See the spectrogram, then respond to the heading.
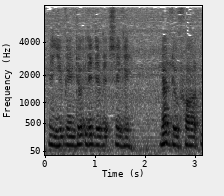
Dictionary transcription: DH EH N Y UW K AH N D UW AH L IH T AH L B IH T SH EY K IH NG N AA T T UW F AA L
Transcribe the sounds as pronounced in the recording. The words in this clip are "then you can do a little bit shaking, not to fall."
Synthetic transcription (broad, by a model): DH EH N Y UW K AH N D UW AH L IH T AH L B IH T S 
